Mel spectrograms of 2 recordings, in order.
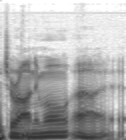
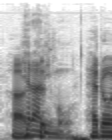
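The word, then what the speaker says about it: Jerónimo: Cuban society sure so I used to pronounce his name Geronimo being an American I am but hetero anymore yeah it's what I've been corrected multiple times by the family members as I was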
